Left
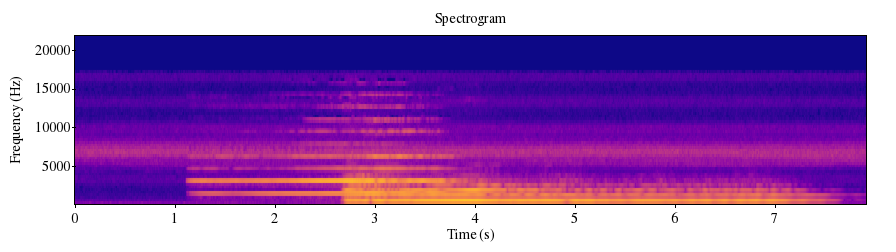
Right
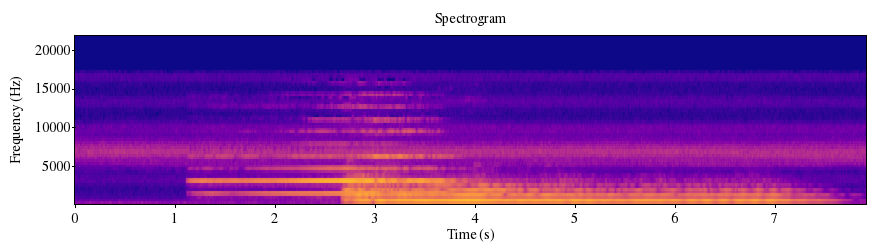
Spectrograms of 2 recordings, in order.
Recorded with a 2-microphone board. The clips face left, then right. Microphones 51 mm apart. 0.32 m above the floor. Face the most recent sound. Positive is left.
turn(degrees=-50)  # may be behind; listen again after turning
